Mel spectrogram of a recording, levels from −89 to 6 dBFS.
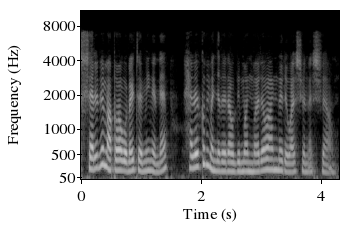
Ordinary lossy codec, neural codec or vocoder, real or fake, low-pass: none; codec, 16 kHz, 1 kbps, FunCodec, trained on LibriTTS, 50 frames a second; fake; 7.2 kHz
